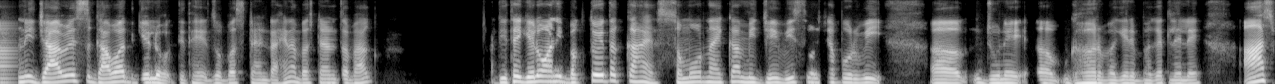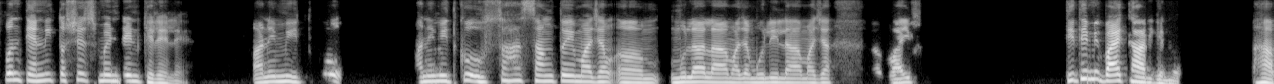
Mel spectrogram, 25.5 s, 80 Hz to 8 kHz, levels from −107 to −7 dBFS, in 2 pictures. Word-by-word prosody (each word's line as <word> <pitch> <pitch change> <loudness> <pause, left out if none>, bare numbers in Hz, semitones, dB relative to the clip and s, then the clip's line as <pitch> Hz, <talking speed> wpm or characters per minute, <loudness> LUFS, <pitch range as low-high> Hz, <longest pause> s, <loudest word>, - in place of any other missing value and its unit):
आणि 150 +6 -2
ज्यावेळेस 180 +6 +3
गावात 160 +5 +3 0.2
गेलो 140 -5 +2
तिथे 120 0 -6
जो 125 - -3
बस 125 +3 -5
स्टँड 120 -3 -6
आहे 115 +5 -4
ना 175 - -3
बस 130 - -3
स्टँडचा 135 0 -5
भाग 125 +5 -3 1.3
तिथे 145 +5 +3
गेलो 170 +3 +4
आणि 185 0 +3
बघतोय 200 +9 +2
तर 210 - +1
काय 175 -8 0
समोर 155 +5 -2
नाही 155 -2 -1
का 175 0 -1
मी 155 -2 0
जे 145 +2 +1
20 150 +3 -2
वर्षांपूर्वी 145 -2 -3 0.5
अ, 125 0 +2 0.3
जुने 125 0 +1 0.2
अ, 120 -1 -1
घर 125 +1 +2
वगैरे 120 +1 -1
बघितलेले. 115 0 -4 0.5
आज 205 +1 +5
पण 235 0 +3
त्यांनी 210 +1 +3
तसेच 220 0 -2
मेंटेन 200 -1 +2
केलेले 130 - 0
आहे. - - -15 0.7
आणि 165 +4 +2
मी 185 -1 +3
इतकं 410 - -3 0.8
आणि 185 +2 +2
मी 195 0 +3
इतकं 195 +5 -4
उत्साहात 205 +6 -1
सांगतोय 195 0 +1
माझ्या 175 -2 +2
अ, 150 -3 0 0.3
मुलाला, 160 -1 +3
माझ्या 145 0 0
मुलीला, 145 0 +1
माझ्या 140 0 -1 0.4
अ, - - -15 0.2
वाईफ 145 +3 0 1.5
तिथे 220 +6 +3
मी 265 -1 +3
बाय 205 +1 +10
कार 170 -4 +8
गेलो 110 -5 0 0.8
हां, 145 -1 +5
150 Hz, 145 wpm, -24 LUFS, 130-185 Hz, 1.5 s, बाय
